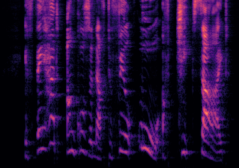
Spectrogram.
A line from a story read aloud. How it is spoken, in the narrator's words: cried Bingley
